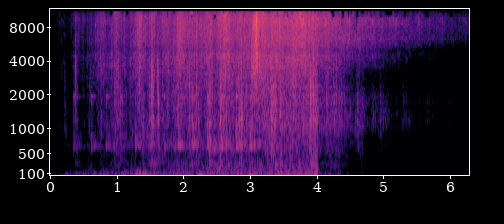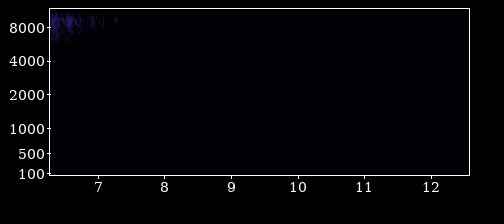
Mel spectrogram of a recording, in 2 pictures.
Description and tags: Chain mixdown
Chain Rattling, Very Metallic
